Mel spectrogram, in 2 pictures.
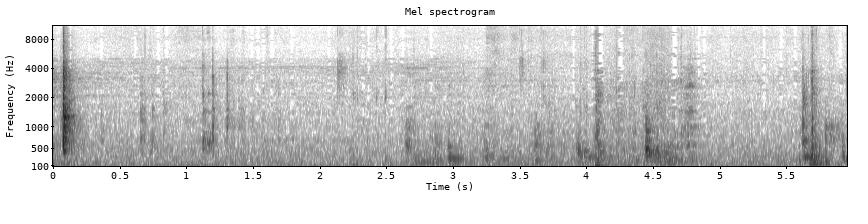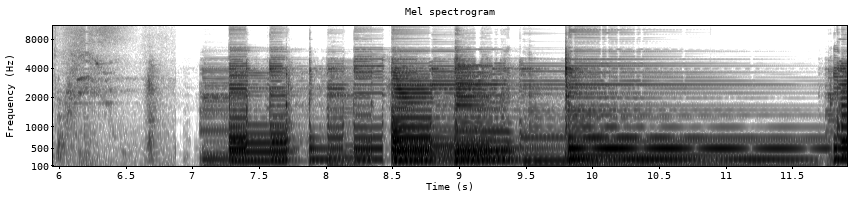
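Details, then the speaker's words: MXR Phase 90 EVH guitar phaser pedal on a real guitar: sharp, scattered pops before the chords ring out, caused by a low battery; running it from a power supply cured it. "Hear the popping? I'm an idiot. It's a low battery."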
